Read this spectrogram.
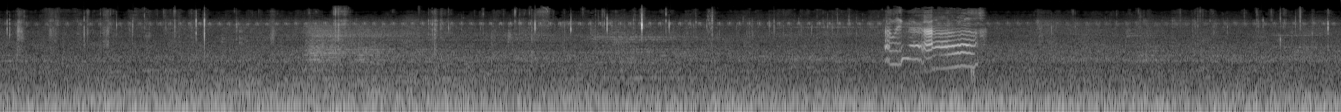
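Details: Hungry street kitten giving two short, wavering meows near the end, each bending up and down in pitch, over a constant low rumble of background noise.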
